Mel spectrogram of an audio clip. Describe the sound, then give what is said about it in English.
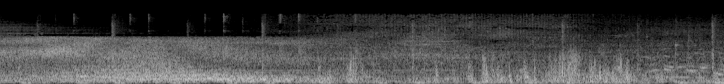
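A loud, steady airplane roar fills the whole stretch, a broad rushing engine drone that swells slightly partway through, with muffled voices faintly beneath it. “boarded a plane and headed home to Nicaragua.”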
